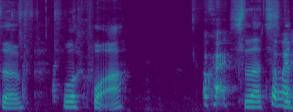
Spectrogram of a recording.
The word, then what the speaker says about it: LaCroix: do you say it lacroix is the actual pronunciation i don't know i don't drink them oh but it's very hot it's french and if if you said it in french it would be more along the lines of lacroix okay so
